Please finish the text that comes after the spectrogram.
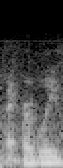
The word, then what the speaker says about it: hyperbole: reason I know that word is hyperbole ensive hyperboles because the first time I encountered it was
